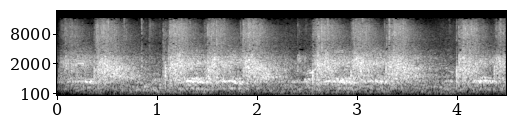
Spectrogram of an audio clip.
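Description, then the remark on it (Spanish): A large crowd of hundreds at a party campaign rally in a provisional tent in Ribeira chants the party's acronym in unison, repeating it rhythmically about every second and a half, loud and roaring, with scattered cheers and claps filling the gaps. “y tampoco canción de campaña, solo se corean las siglas del partido.”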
